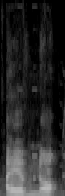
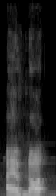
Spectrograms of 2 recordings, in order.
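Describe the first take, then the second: No difference in how they are said.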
